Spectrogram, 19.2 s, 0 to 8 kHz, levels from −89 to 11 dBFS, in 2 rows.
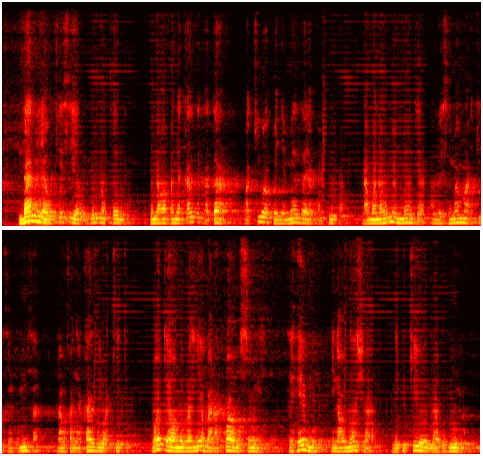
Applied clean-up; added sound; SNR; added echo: neural separator model SepFormer DNS4.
